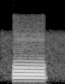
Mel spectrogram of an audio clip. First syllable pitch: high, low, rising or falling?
high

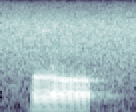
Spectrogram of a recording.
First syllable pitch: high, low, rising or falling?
low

